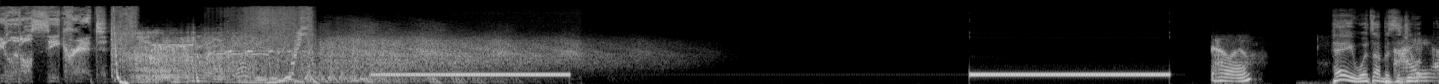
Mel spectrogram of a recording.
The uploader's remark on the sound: the woman on the phone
